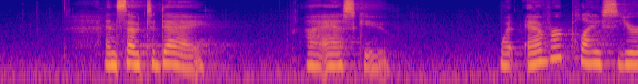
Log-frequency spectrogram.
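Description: An elderly woman speaks calmly into a microphone in a large echoing hall, with pauses between phrases.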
